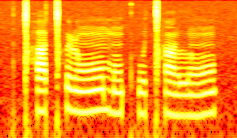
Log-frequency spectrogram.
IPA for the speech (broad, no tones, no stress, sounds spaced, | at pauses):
ǀʰ a ǀʰ ɯ ɭ õː m õ kʷʰ e ǀʰ ã lː õː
